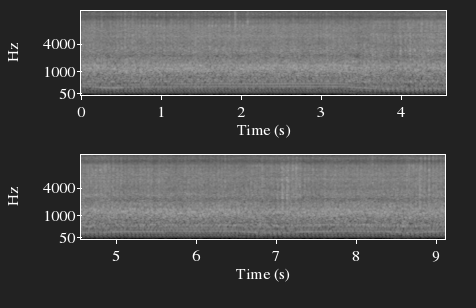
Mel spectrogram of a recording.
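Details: Craftsman mower with swapped-in Honda engine after carburetor cleaning, choke engaged at start: note sags and recovers every few seconds, hunting instead of holding steady; better but still not running right.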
